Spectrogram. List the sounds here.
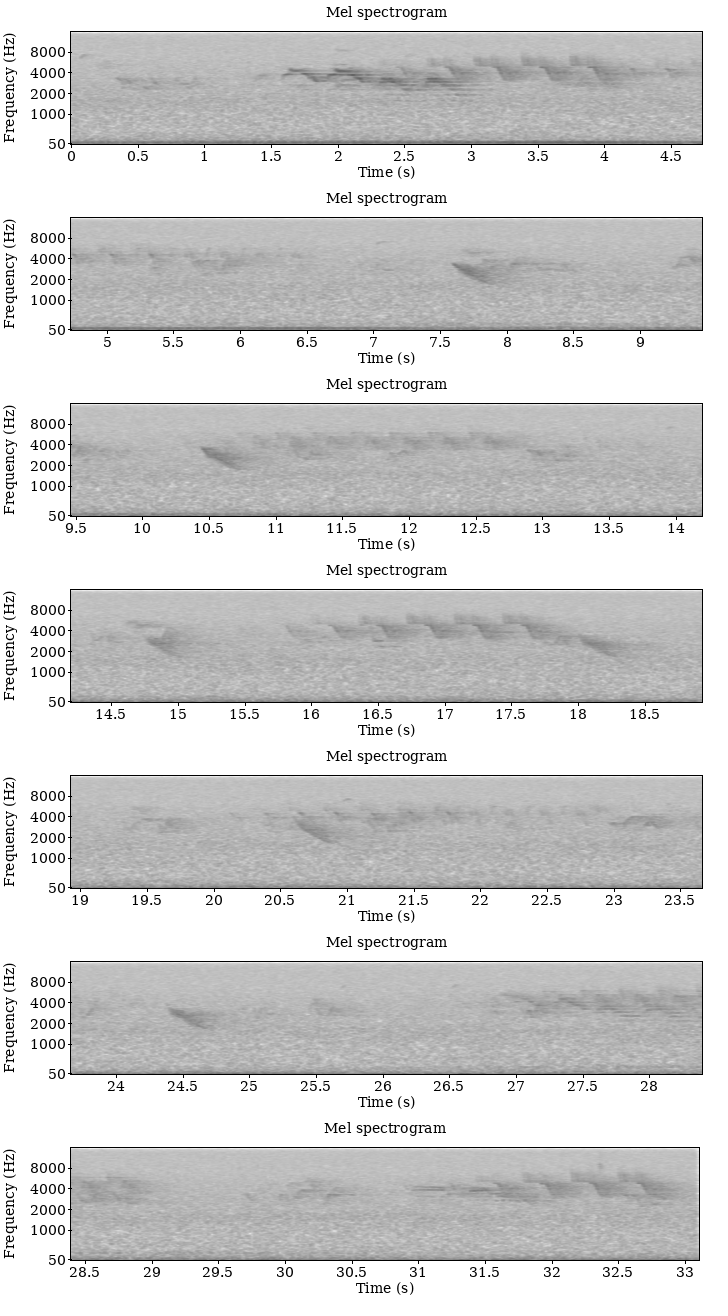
Red-eyed Vireo, Veery, Ovenbird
